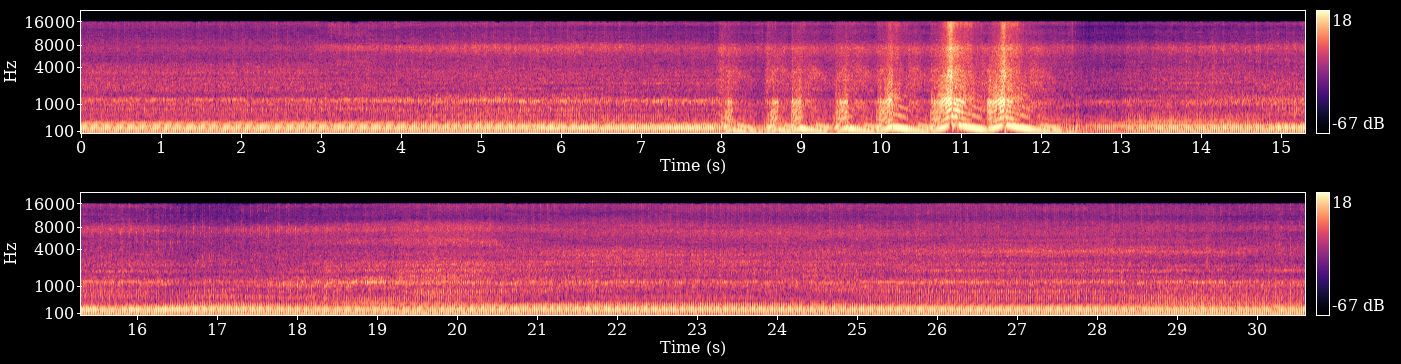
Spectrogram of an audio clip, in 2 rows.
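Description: Kawasaki ZX-14 inline-four idling steadily through a short stainless-steel aftermarket shorty exhaust. About eight seconds in it is given about five quick throttle blips in a row, each rising and falling in pitch, before it settles back to idle.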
